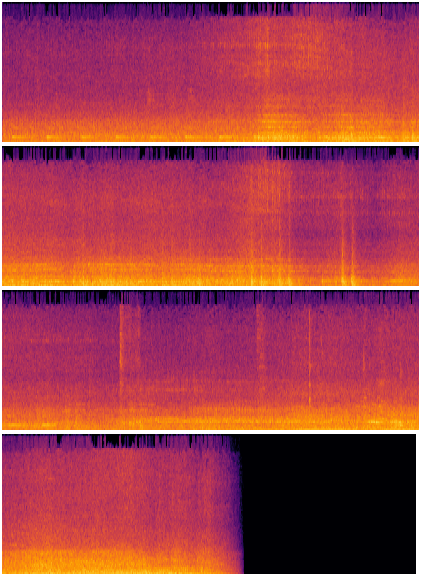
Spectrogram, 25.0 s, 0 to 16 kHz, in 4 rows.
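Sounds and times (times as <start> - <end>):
crossing warning bell ringing: 0.0 - 16.0
train wheels clacking over rail joints: 0.4 - 19.8.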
